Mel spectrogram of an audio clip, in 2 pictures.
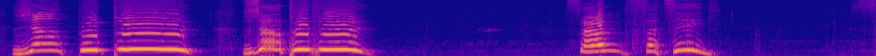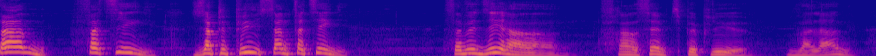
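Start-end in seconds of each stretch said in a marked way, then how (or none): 0.1-12.2 very high, very loud, drawn-out howling. Retelling how a hospital patient howled in despair: imitating a man howling. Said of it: "quand je dis crier, c'est hurler".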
